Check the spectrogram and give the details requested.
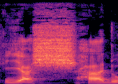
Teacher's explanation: Tengah lidah menghampiri tengah langit bunyi shh. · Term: sifat tafashi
